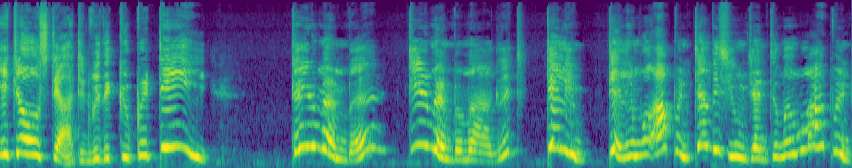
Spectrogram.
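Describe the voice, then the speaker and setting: A man puts on a character voice at an extremely high pitch. He moves at a fairly quick pace, and his pitch swings very widely. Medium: solo performance. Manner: preachy.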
